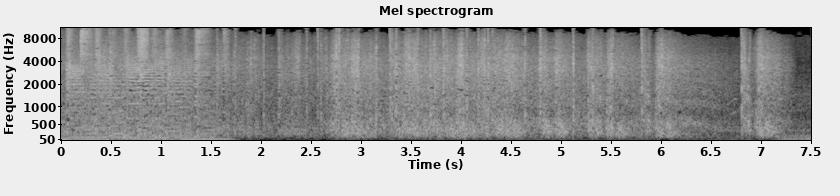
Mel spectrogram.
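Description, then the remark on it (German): Loud, dense volleys of gunfire from the Bolivian navy during a military exercise on Lake Titicaca, 3800 metres above sea level, crackle almost continuously, sharp reports overlapping in rapid bursts, with deep rumbling booms at the start and again near the end. “Die bolivianische Marine bei einer militärischen Übung.”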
